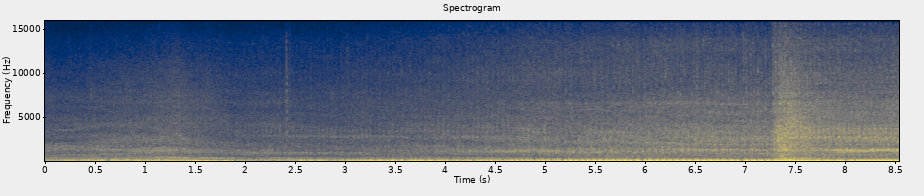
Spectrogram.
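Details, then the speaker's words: 1982 Honda CX500 twin, neglected for years: wavering, surging low-rev idle that won't hold steady and nearly stalls; carburetor not working properly, plugs on both sides black (too rich), cleaned and gapped; owner suspects removing the idle screw, cause unconfirmed. "the main attraction is of course carburetor um it's just not working properly it's um it dies out when it idles"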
